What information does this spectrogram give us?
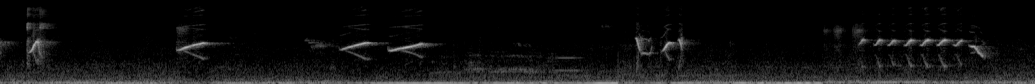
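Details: Common iora lure song to set other ioras singing: scattered sharp rising-and-falling whistles with gaps between them, then a rapid trill of about seven upslurred notes dropping away at the end.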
